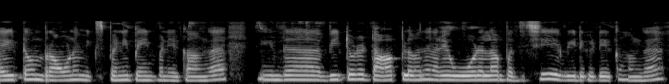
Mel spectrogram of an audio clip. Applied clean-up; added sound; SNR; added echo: neural mask model Resemble Enhance denoiser.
